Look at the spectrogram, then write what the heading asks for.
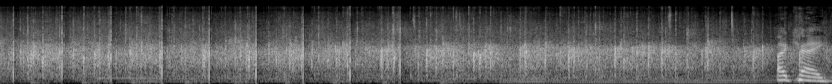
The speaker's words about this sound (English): Let's just give a round of applause. Those four people.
